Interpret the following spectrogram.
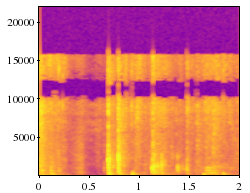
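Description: A sharp knock of a plastic storage tub against a tabletop, then, about two-thirds of a second in, a quick run of knocks and wet slaps as thick homemade slime is tipped out of the tubs onto the table.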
